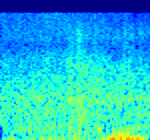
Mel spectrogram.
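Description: Strong wind sweeps past a house that faces the sea during rain and wind. It makes a steady, broad rush over the microphone, with a low gust swelling near the end and no talk.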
